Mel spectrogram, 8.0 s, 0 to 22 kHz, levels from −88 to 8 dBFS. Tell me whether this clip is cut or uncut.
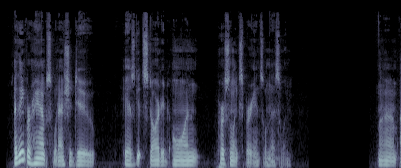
uncut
